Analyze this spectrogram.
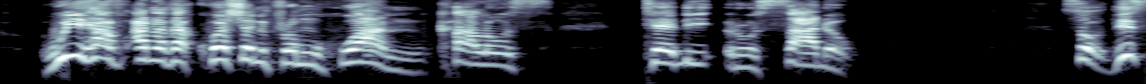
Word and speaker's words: Juan: here us already uh this name start with J but in Spanish J is not pronounced as J in most of the words so it's not Jan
